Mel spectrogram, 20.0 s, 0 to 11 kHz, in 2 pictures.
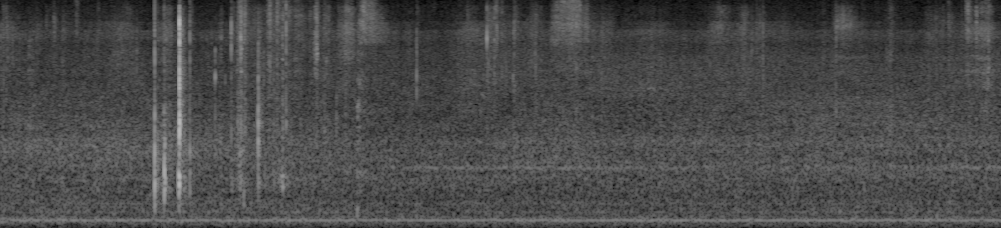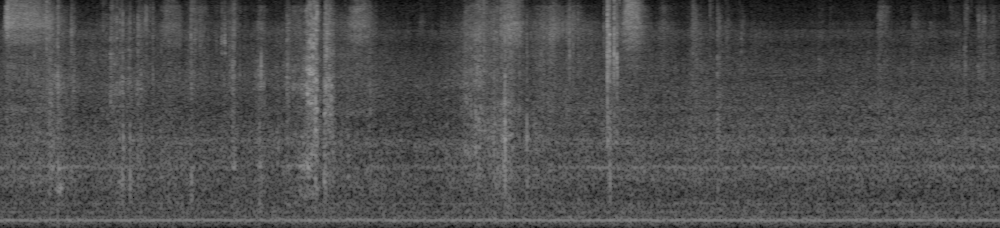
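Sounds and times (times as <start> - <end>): steady low hum: 0.0 - 20.0
small parts clicking and scraping: 1.3 - 3.7.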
